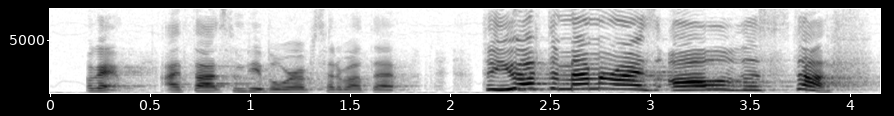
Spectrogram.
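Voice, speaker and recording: A woman speaks very fast in a raised, projected voice. Her tone is bright and sharp. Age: 30s. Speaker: pastor. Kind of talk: sermon. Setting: church.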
